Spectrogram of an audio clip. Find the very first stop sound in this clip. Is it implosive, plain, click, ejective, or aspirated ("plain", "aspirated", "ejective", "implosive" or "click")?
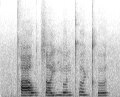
aspirated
